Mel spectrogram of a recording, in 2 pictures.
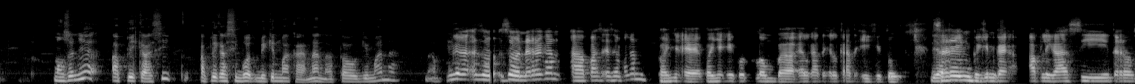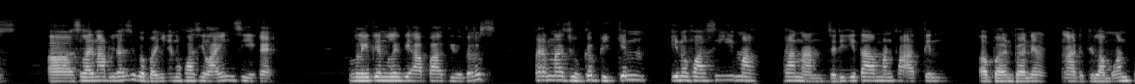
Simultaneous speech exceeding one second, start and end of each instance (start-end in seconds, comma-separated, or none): none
